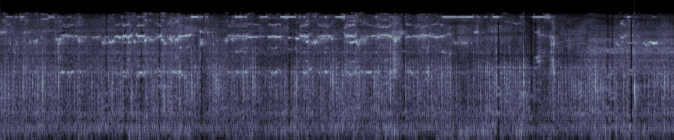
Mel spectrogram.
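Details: Pug dog undergoing ultrasonic tooth scaling at a veterinary clinic; continuous high-pitched hissing and whining of the ultrasonic dental scaler with room noise; ultrasonic dental scaler in use.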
